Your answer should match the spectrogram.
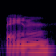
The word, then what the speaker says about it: Boehner: I saw today that the former speaker, John Boehner, is how you say it, is Yeah.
